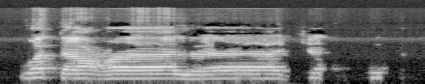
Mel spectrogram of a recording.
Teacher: এরকম হয়ে যায় এরকম না হয় আইন খেয়াল করতে হবে হ্যাঁ গলা চেপে কণ্ঠনালীর মাঝখান দিয়ে সুন্দর করে আইন উচ্চারণ করতে হবে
